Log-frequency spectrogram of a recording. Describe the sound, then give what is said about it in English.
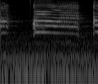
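A bird call: two harsh, high, strongly harmonic calls given alone. The first is long and drawn out, and the second, after a short gap, is cut off at the end. “I'm going to play a better bird call.”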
